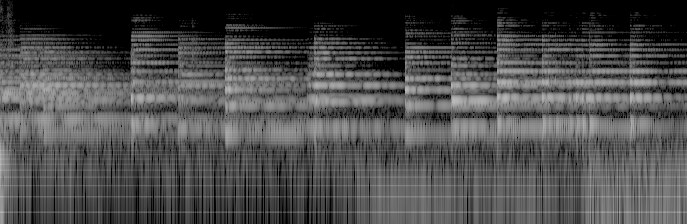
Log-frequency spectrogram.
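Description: Iranian santur (hammered dulcimer) played slowly with its light mallets: a melody of single struck notes, each ringing on under the next, about a dozen strikes.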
